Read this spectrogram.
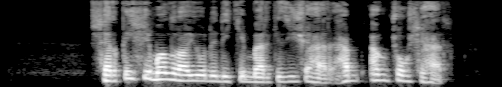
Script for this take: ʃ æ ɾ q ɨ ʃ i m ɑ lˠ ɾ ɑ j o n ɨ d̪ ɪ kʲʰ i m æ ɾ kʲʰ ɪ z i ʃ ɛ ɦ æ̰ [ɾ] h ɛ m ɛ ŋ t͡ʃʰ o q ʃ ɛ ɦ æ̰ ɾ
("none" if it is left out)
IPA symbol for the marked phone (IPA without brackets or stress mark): ɾ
